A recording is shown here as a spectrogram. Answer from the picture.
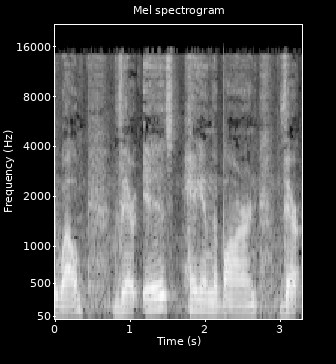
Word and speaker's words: hay: And it's pronounced I. And some of you are thinking, well, why isn't the H pronounced? Remember, guys, there's only one silent letter in the Spanish language. What is it? That's right, H.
